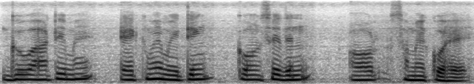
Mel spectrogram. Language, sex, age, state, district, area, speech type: Hindi, male, 30-45, Rajasthan, Jaipur, urban, read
